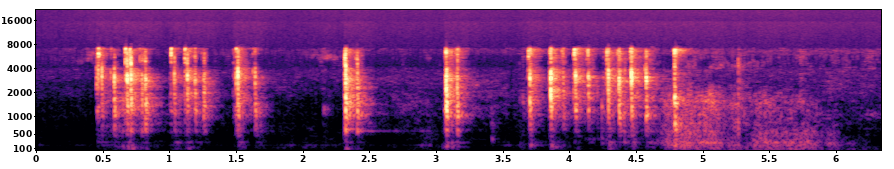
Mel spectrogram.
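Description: Computer keyboard keys typed faintly in several quick runs as a password is entered, starting about half a second in and ending in a softer rustle.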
